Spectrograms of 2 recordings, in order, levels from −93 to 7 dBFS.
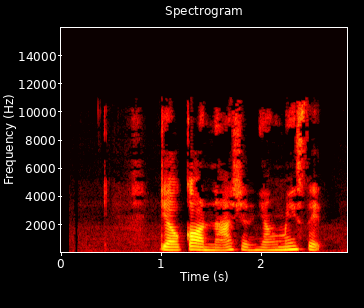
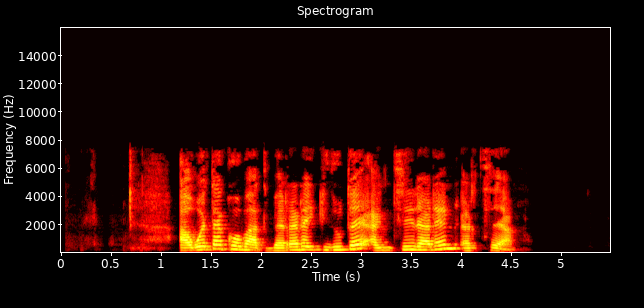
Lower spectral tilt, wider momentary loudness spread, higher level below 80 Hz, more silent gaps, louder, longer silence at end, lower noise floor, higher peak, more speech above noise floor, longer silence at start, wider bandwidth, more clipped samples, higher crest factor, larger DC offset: about the same, -4 dB/octave vs -5 dB/octave; about the same, 13 LU vs 14 LU; second, -74 dBFS vs -64 dBFS; neither; second, -22 LUFS vs -16 LUFS; second, 0.3 s vs 0.95 s; second, -55 dBFS vs under -90 dBFS; about the same, -2 dBFS vs -2 dBFS; second, 33 dB vs over 74 dB; second, 0.7 s vs 1.2 s; first, 11.5 kHz vs 7.6 kHz; neither; first, 24 dB vs 16 dB; neither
